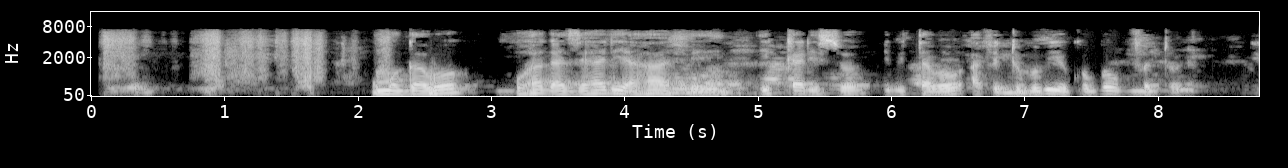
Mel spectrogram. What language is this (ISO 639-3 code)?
kin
